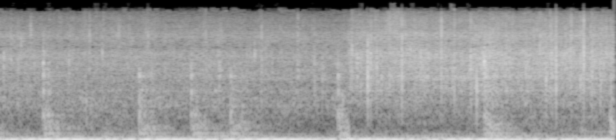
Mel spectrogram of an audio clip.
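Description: Chopped ginger frying in hot oil, a dense, continuous close sizzle with light scraping and stirring taps running through it.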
